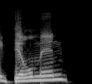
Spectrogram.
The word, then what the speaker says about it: Dillman: And I'm going to say Dillman because it's actually how he pronounces his name, but it also sounds funny, kind of like a dill pickle.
